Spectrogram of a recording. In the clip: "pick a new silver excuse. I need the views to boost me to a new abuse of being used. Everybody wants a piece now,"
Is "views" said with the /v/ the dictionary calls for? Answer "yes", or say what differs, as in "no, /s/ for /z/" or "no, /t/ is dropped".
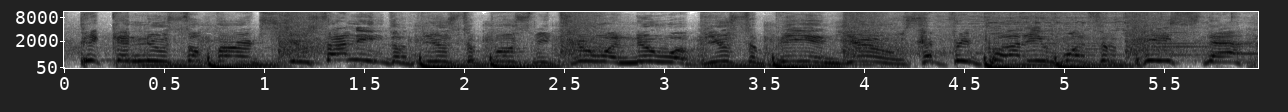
no, /b/ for /v/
